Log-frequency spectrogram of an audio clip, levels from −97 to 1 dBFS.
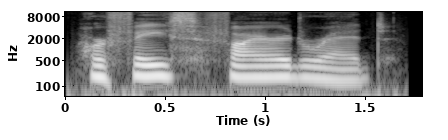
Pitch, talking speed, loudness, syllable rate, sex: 175 Hz, 135 wpm, -14 LUFS, 3.0 syllables/s, female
